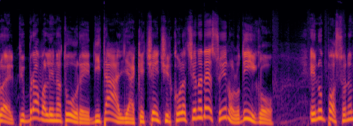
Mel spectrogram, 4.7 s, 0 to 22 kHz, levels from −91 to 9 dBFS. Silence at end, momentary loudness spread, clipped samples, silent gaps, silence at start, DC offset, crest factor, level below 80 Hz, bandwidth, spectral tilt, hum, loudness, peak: 0 s; 4 LU; under 0.1%; none; 0 s; under 0.1%; 14 dB; -42 dBFS; 13 kHz; -6.5 dB/octave; none; -20 LUFS; -6 dBFS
